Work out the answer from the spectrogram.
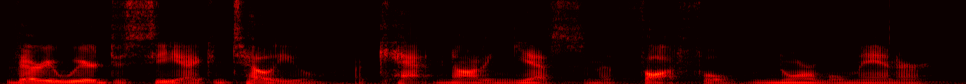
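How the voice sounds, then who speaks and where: A man reading a story aloud as narrator, with expressive, suspenseful, dramatic audiobook-style delivery. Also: sits low, normal speed. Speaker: narrator and reader. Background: music bed.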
